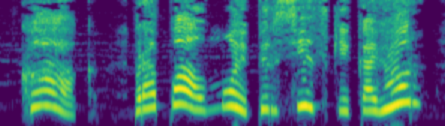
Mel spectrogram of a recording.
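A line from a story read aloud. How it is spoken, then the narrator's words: Feverish wail. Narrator (Russian): горячечно завопила я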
